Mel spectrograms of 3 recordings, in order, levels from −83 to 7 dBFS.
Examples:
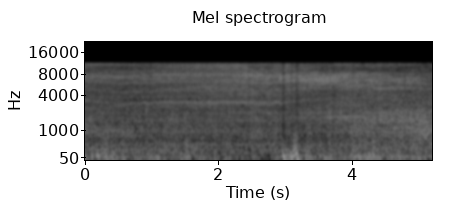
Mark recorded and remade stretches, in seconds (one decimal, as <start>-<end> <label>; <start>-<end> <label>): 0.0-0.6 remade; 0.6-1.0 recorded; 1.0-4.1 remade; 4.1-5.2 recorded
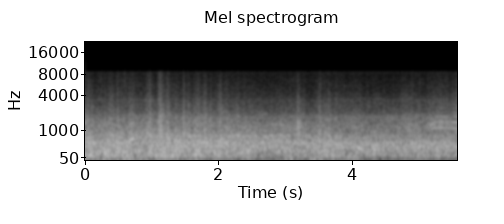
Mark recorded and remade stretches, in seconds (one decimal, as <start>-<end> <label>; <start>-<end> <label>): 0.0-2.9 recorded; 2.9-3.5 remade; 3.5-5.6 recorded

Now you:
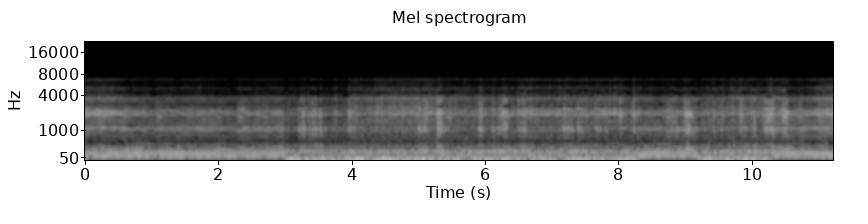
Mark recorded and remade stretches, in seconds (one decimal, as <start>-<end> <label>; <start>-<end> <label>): 0.0-3.0 remade; 3.0-8.3 recorded; 8.3-9.2 remade; 9.2-10.3 recorded; 10.3-11.2 remade

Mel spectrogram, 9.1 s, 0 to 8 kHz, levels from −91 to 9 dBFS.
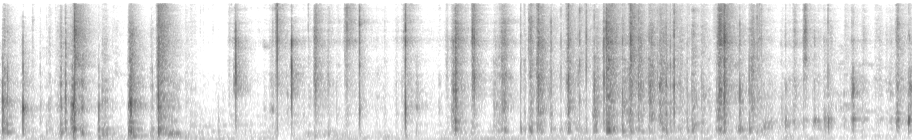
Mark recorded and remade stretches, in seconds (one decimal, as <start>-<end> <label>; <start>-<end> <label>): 0.0-2.0 recorded; 2.0-5.2 remade; 5.2-7.6 recorded; 7.6-8.3 remade; 8.3-9.1 recorded

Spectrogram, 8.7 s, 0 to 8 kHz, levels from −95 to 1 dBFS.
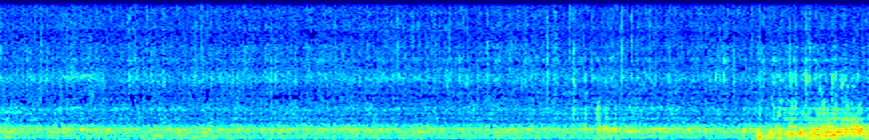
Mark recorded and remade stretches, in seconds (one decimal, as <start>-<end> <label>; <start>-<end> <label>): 0.0-3.7 recorded; 3.7-4.7 remade; 4.7-5.8 recorded; 5.8-7.0 remade; 7.0-8.7 recorded

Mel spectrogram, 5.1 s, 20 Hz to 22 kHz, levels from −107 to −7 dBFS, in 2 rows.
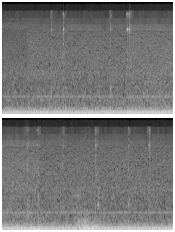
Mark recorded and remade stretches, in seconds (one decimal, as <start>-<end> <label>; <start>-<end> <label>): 0.0-1.0 recorded; 1.0-1.5 remade; 1.5-1.9 recorded; 1.9-3.1 remade; 3.1-5.1 recorded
